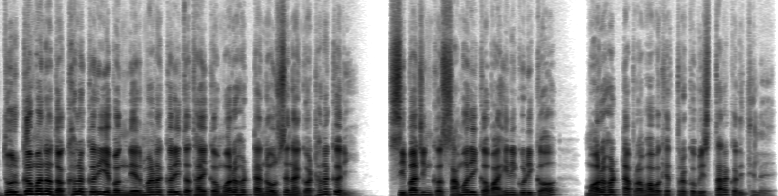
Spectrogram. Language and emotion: Odia, neutral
